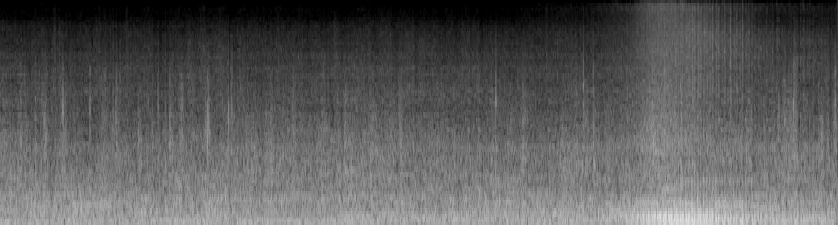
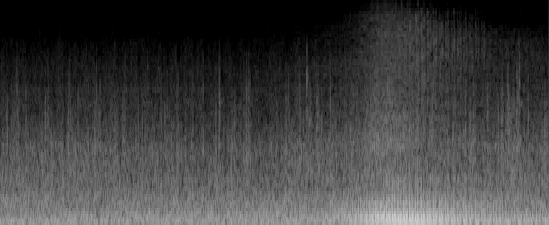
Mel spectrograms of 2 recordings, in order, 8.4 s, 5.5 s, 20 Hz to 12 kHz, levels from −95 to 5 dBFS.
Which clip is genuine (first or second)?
second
